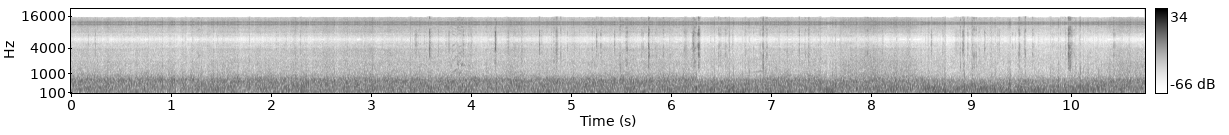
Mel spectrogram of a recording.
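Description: Wind blowing across the microphone of a camera on a moving blokart, a steady low rumble mixed with the kart rolling over hard sand, with a few faint clicks and rattles from the frame.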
